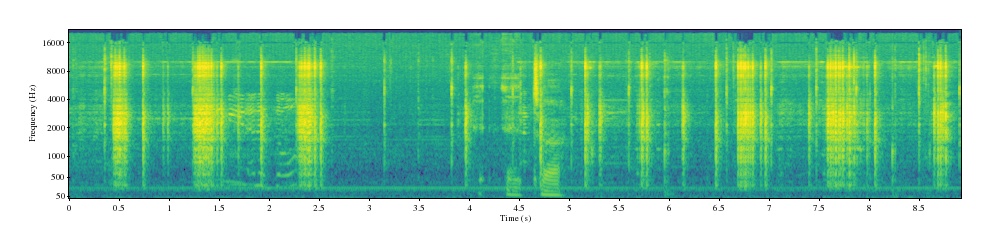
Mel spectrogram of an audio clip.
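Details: 1976 Lloyds Monteverdi stereo, moisture-exposed with rust on the tuning capacitor: bursts of scratchy crackle and clicks as the dial moves, on AM only, FM fine; owner suspects the tuning capacitor, considering contact cleaner.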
